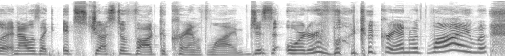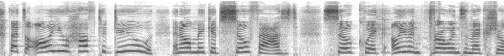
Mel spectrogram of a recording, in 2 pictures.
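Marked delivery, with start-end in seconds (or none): 2.5-10.1 exasperated plea. Retold or imitated. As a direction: beg them to just order it. Pleading with customers about nicknames.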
